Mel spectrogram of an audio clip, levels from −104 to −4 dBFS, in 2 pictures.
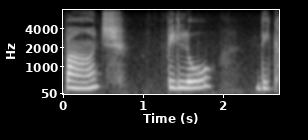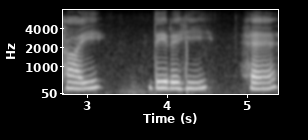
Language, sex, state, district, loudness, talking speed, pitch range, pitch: Hindi, female, Himachal Pradesh, Shimla, -20 LUFS, 65 wpm, 220-250 Hz, 235 Hz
